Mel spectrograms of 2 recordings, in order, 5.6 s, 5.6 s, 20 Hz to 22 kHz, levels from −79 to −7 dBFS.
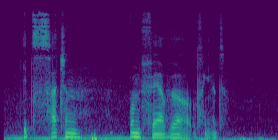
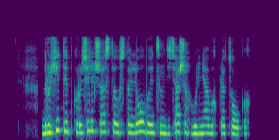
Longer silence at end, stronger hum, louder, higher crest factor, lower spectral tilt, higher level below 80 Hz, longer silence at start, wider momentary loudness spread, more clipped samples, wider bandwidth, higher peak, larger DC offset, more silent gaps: second, 0 s vs 0.65 s; neither; second, -32 LUFS vs -19 LUFS; about the same, 18 dB vs 18 dB; first, -5.5 dB/octave vs -3.5 dB/octave; first, -38 dBFS vs -60 dBFS; second, 0.05 s vs 0.7 s; first, 18 LU vs 8 LU; neither; first, 16 kHz vs 8 kHz; second, -14 dBFS vs -2 dBFS; neither; second, none vs 0.77-0.82 s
